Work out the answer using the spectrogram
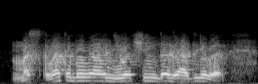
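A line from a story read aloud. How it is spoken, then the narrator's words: Laughing. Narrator (Russian): засмеялся Бардин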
